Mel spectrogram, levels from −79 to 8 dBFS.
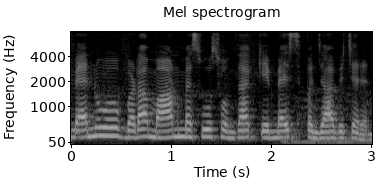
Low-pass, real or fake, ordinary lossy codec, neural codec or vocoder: none; real; none; none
